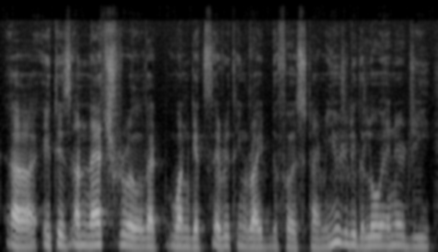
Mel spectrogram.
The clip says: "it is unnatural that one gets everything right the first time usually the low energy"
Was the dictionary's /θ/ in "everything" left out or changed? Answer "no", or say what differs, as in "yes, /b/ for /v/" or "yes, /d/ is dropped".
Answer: yes, /t/ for /θ/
